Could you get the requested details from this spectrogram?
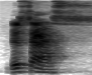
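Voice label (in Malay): "desas", Malay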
